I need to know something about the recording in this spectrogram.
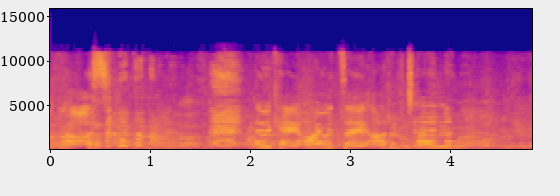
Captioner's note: laughter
